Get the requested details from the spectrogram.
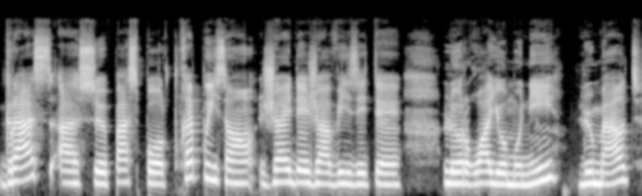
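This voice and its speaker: Speaking very slowly with a Filipino accent, a woman holds a medium pitch, ordinary pitch variation and very even loudness. The sound is dry and close with no echo, in a very clean recording with a silent background. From Philippines. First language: Filipino language (speaking French). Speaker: vlogger. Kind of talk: casual vlog monologue. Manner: halting, many hesitations.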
